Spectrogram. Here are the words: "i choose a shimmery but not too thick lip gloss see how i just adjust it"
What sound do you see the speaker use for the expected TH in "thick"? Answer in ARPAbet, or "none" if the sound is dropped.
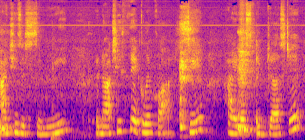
TH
